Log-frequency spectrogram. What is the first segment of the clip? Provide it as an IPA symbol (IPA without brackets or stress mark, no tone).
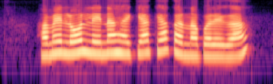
h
